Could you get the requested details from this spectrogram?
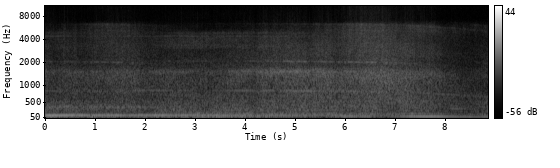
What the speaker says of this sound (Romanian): avionul de ora 17 a aterizat.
